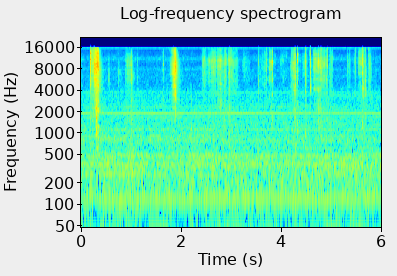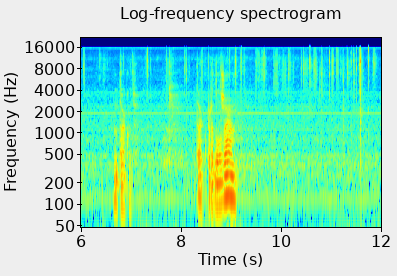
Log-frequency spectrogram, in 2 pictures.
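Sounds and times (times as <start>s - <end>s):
paper crackling and rustling: 1.8s - 5.8s, 8.4s - 12.0s.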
